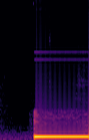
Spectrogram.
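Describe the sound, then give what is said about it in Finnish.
After a moment of silence, a steady electronic telephone ringing tone of an outgoing call that goes unanswered starts and holds at an even pitch, clear and fairly loud, with no voices. “Eikö hän vastaa nyt puhelimeen?”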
